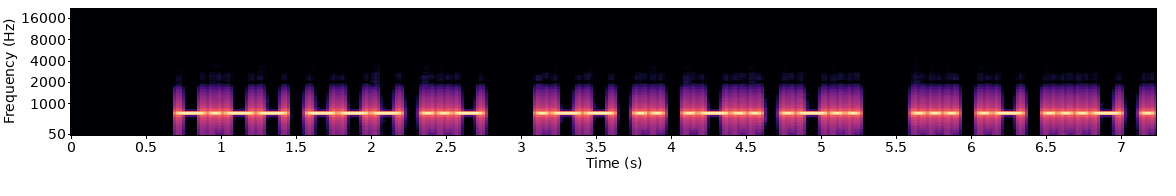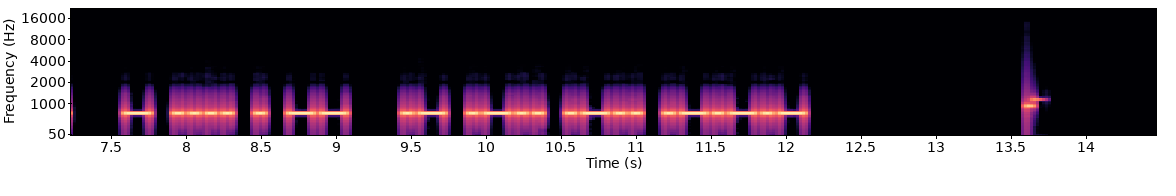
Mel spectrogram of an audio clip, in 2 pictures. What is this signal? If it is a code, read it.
Morse code, heard as a keyed tone, about 22 wpm, 700 Hz. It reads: YOU WILL SAVE THEM ALL.
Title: Sentences from Top 1100 Words 22wpm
